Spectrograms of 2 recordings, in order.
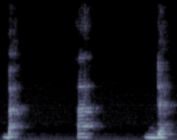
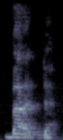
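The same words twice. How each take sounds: First: "B-U-D" as three separate sounds with gaps; sounded out. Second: Said in the usual way. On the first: Shown as a demonstration. Teacher tapping bud for spellers, sounded out. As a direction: tap out "B-U-D" sound by sound. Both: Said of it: "Tap bud".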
